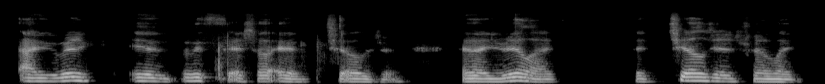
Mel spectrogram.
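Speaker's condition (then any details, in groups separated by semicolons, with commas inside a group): Dystonia; symptoms when speaking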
